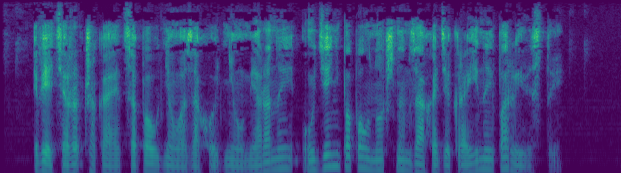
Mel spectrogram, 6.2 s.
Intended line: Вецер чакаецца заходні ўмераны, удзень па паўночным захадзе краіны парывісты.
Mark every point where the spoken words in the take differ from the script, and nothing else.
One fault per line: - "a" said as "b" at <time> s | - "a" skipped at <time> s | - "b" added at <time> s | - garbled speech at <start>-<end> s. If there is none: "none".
- "паўднёва" added at 1.4 s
